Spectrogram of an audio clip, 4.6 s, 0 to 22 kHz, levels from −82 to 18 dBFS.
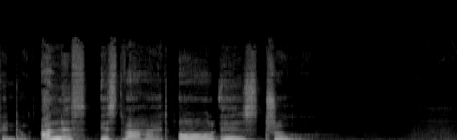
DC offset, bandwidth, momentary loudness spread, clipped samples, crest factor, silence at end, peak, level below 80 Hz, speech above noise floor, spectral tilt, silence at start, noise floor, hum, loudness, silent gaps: under 0.1%; 15.5 kHz; 12 LU; under 0.1%; 20 dB; 1.6 s; -4 dBFS; -56 dBFS; 48 dB; -6 dB/octave; 0 s; -71 dBFS; none; -23 LUFS; none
